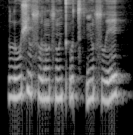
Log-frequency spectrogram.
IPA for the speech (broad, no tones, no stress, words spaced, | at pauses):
luʃi sʷelũsʷĩkʼu t͡sʼĩ sʷe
